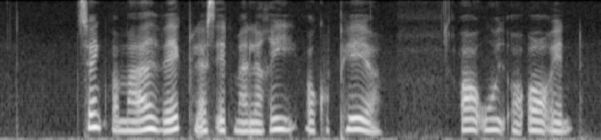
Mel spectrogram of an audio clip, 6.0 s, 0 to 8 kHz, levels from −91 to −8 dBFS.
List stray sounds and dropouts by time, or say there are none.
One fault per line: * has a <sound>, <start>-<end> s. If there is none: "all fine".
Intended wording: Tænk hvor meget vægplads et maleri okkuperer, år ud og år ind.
all fine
